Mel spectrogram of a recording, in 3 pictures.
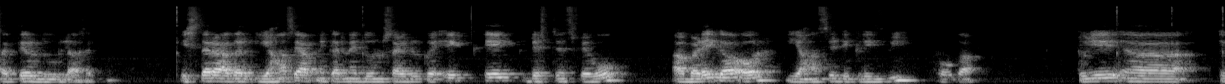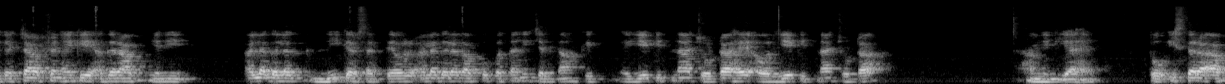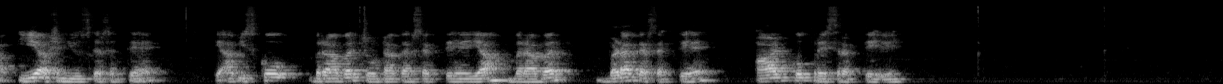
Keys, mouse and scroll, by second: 3.5 alt+click, 11.5 click, 12.3 space, 12.5 click, 12.8 space, 15.6 click, 27.9 alt+click, 35.3 click.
